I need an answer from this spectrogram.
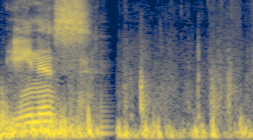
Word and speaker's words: Aeneas: ops I saved aeneas you can call me anus if you want I think most people pronounce it eNOS pretty nice in the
